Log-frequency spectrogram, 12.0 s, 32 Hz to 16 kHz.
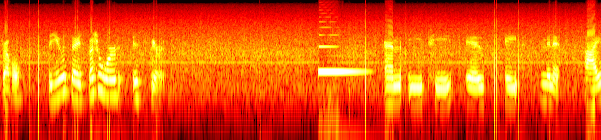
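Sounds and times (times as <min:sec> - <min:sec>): radio receiver hiss: 0:00.0 - 0:12.0
loud beep: 0:06.4 - 0:07.5.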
